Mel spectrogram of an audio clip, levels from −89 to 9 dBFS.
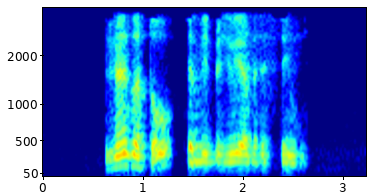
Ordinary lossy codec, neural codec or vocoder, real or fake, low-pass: MP3, 32 kbps; codec, 16 kHz, 0.5 kbps, FunCodec, trained on Chinese and English, 25 frames a second; fake; 3.6 kHz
